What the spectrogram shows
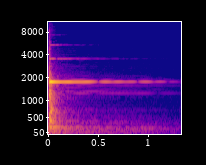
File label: piano a6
